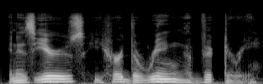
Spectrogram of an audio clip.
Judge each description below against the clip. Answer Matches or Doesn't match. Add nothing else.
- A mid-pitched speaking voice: Doesn't match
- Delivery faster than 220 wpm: Doesn't match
